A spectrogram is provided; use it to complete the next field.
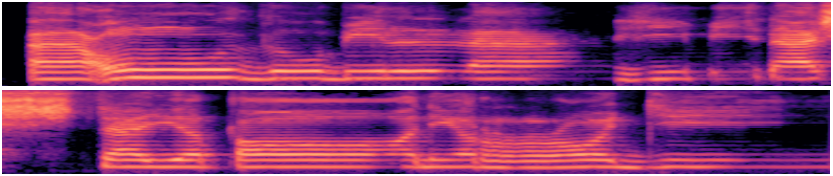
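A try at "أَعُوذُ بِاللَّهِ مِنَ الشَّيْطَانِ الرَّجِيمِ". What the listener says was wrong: Toknya kepanjangan. Syaito. Kepanjangan itu.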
